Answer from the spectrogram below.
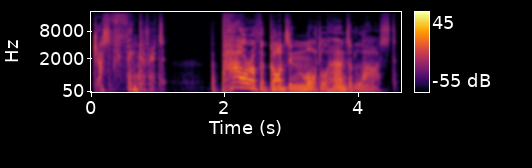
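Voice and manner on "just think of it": breathless hushed whisper; awed whisper. Acted. Dreaming aloud of godly power, in a hushed whisper. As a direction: whisper it like a secret too grand to say aloud.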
